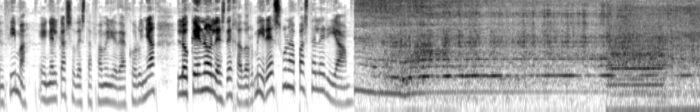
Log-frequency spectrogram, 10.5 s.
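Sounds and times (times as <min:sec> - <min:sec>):
speech: 0:00.0 - 0:07.2
heavy industrial mixer or dough kneader droning: 0:05.3 - 0:10.4.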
